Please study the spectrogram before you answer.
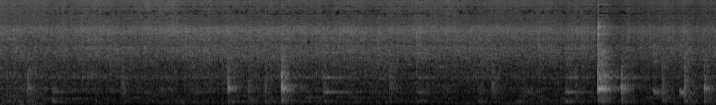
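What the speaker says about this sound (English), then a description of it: "I'm going to be breaking my tuna just like that, because I want them into smaller pieces" Tuna being broken into smaller pieces with a utensil in a frying pan for tuna and vegetable rice, a steady low sizzle under scattered scraping and tapping clicks that grow more frequent near the end.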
